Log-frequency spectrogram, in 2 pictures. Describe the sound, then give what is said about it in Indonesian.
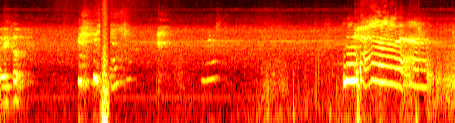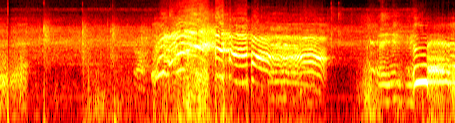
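A young child crying in a few bursts of wavering, high wails, with quieter stretches between them and other voices talking. “Jangan sampai nangis gitu.”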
